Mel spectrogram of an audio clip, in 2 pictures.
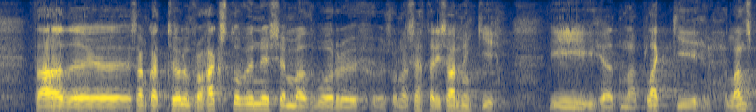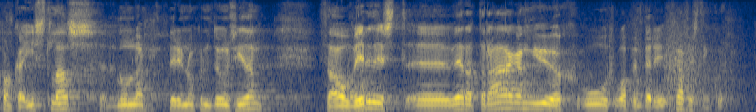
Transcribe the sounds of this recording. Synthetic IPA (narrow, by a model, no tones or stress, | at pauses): θaðsamkʰvat̪ʰːœːlʏmfɾawɦakst̪ɔvʏnʏsɛmaðvɔːɾʏswɔnasɛht̪aɾisamhɪŋcɪ | içjɛt̪napʰlacːɪlanspaw̥ŋ̥kaist̪lansnunafɪɾɪɾnɔhkʏnʏmt̪œːɣʏms̬iːðan | θawvɪɾðɪst̪vɛːɾat̪ɾaːɣamjœːɣuɾɔːpɪmpɛɾɪfjaːɾfɪst̪iŋkʏ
